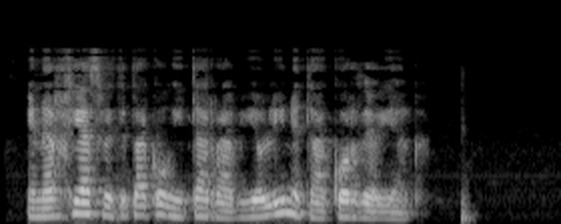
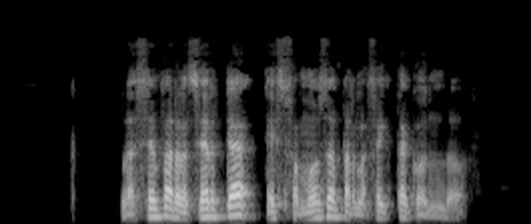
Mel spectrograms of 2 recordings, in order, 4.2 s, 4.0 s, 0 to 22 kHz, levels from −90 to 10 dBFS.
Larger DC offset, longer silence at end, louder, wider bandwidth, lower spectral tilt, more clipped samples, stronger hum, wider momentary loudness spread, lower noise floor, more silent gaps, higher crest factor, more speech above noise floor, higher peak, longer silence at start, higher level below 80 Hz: neither; first, 0.7 s vs 0.5 s; about the same, -21 LUFS vs -20 LUFS; second, 9.2 kHz vs 11 kHz; about the same, -5.5 dB/octave vs -6.5 dB/octave; neither; neither; second, 6 LU vs 14 LU; first, -74 dBFS vs -57 dBFS; neither; about the same, 20 dB vs 20 dB; first, 52 dB vs 38 dB; about the same, -2 dBFS vs -2 dBFS; second, 0.2 s vs 0.9 s; first, -64 dBFS vs -70 dBFS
